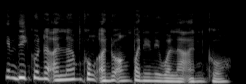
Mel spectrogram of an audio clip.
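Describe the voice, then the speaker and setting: A woman's voice: on the low side, big pitch swings, fast talker, mellow, no room sound, clean studio sound. A woman voicing a weary, stern, disbelieving husband in a melodrama, with a cold manner. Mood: weary, exasperated.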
